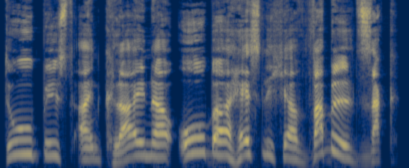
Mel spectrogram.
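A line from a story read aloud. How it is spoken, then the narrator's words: Group bellowing. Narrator (German): brüllten sie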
